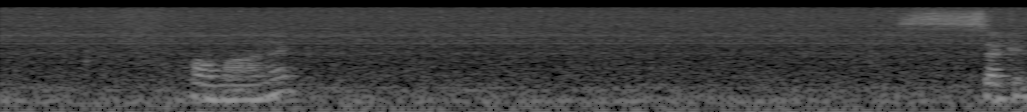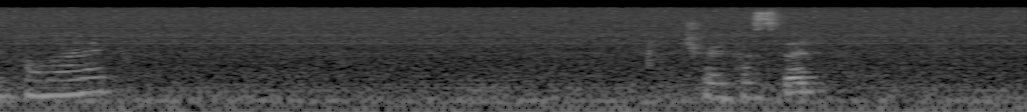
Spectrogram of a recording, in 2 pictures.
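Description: A woman speaks in short, calm phrases close by.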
